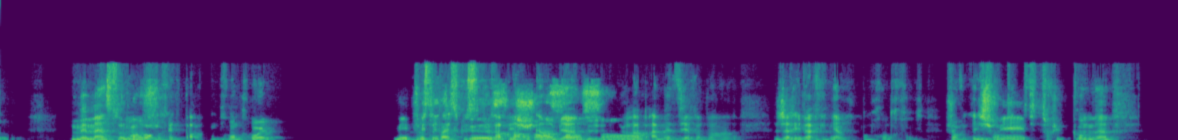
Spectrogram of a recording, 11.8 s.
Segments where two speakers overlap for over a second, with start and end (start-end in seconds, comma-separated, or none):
4.1-6.5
